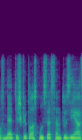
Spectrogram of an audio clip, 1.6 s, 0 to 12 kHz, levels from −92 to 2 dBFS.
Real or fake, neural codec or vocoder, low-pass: fake; codec, 16 kHz, 1 kbps, FunCodec, trained on Chinese and English, 50 frames a second; 7.2 kHz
